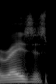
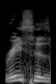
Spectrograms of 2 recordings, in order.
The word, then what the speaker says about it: rhesus: A racist monkey. No, a Rhesus? Reese's monkey. Yeah. Reese is a character. No, rhesus. It's a kind of monkey. Rhesus. I don't know how to say the word. Yeah, that's correct. A rhesus monkey.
